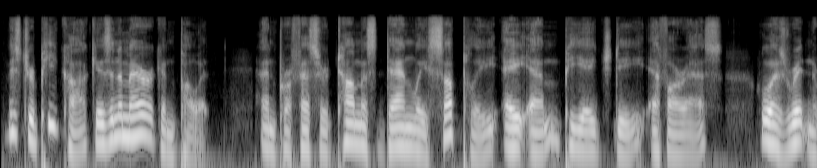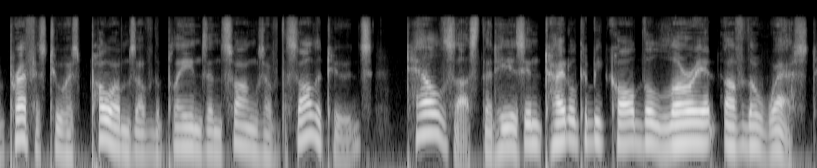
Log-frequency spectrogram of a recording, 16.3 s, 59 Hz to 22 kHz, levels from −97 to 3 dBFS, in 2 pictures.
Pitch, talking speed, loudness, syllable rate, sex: 125 Hz, 180 wpm, -20 LUFS, 4.7 syllables/s, male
